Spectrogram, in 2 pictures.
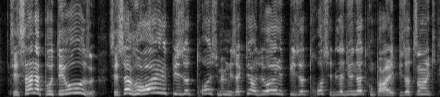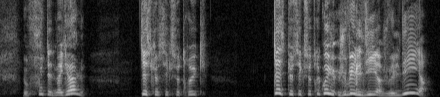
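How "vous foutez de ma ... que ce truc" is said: annoyed, worked up, faster. Speaker complaining about a tv episode's script, annoyed and worked up. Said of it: "Je suis énervé".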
